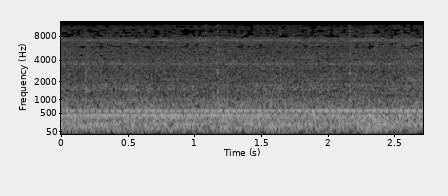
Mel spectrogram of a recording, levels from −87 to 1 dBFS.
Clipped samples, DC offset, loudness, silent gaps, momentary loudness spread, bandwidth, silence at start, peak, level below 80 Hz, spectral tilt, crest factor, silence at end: under 0.1%; under 0.1%; -34 LUFS; none; 1 LU; 11.5 kHz; 0 s; -22 dBFS; -58 dBFS; -4.5 dB/octave; 12 dB; 0 s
